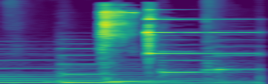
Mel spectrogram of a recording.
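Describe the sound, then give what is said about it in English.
Online store sale notification chime: a few bright, clear bell-like tones ring out one after another, each with a short ringing tail, alone and fairly loud. “That's the sound of another sale on Shopify, the all-in-one commerce platform”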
